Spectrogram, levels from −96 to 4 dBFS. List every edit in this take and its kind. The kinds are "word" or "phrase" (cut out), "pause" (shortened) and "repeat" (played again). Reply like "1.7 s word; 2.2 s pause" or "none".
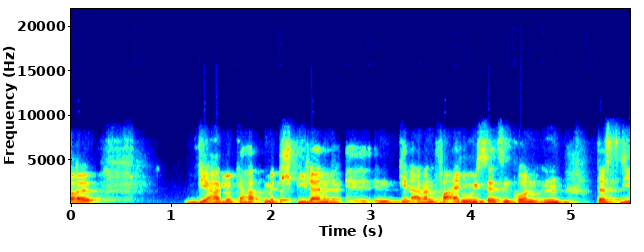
1.5 s phrase; 2.1 s word; 3.3 s phrase; 3.9 s word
